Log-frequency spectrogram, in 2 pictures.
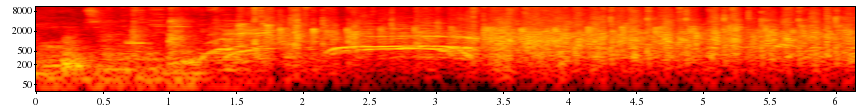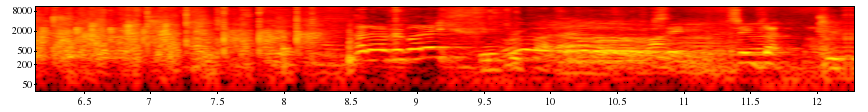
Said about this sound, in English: Seems like three claps. Oh yeah, you're gonna give me the clap.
